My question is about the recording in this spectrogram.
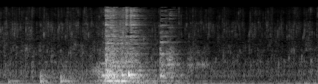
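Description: Chickpea curry gravy bubbling in a cooking pot, with one short, louder slosh of liquid about a second in, over a faint steady low hum.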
